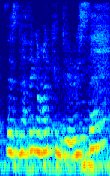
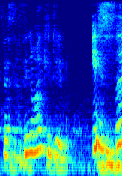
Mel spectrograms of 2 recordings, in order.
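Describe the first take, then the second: First: Said in the usual way. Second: Self-important. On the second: Retold or imitated. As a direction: make IS THERE a cocky, loud challenge. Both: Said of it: "But it came out like".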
